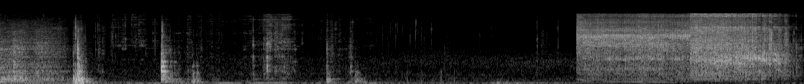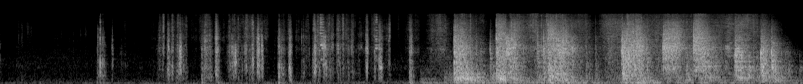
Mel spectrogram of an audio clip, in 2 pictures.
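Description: Sped-up woodworking sounds: scattered knocks of pine boards being handled, then an electric jigsaw cutting a board in a steady two-second run near the middle, followed by a longer stretch of rapid, choppy cutting and handling noise.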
